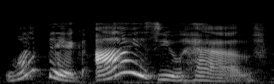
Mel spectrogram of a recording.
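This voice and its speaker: A woman's voice: mid-range voice, huge pitch swings, drawn-out words, gravelly, sharp tone, slightly rough, lo-fi sound, exaggerated voice. A woman voicing a trusting, polite little girl in a storybook, earnest and wide-eyed in a sing-song way. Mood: puzzled.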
